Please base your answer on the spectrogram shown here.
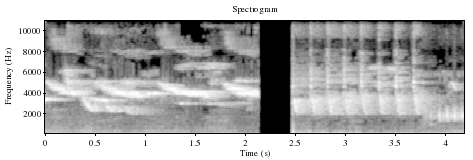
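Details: Sikatan londo flycatcher singing in a clear training recording for songbirds. Sweeping high whistles slide downward, then a short silence gives way to fast, repeated chattering notes.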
